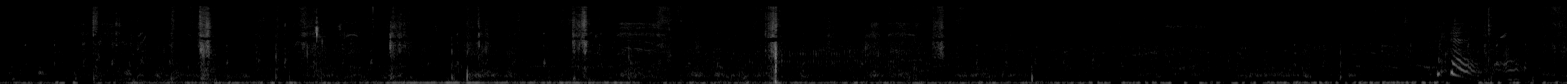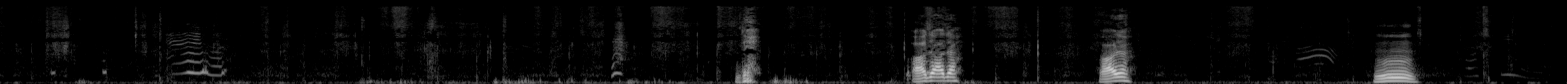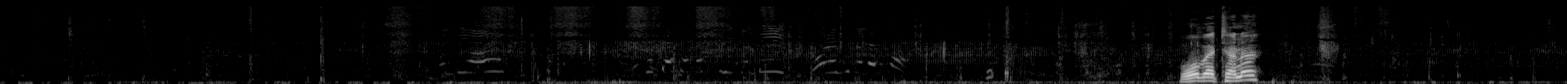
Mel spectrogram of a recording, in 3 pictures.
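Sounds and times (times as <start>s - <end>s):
faint field ambience: 0.0s - 47.0s
footsteps on dirt track: 0.0s - 47.0s.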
